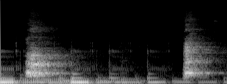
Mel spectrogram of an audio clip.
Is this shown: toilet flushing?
no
